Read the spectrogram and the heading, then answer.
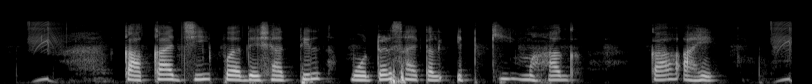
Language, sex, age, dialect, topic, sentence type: Marathi, female, 31-35, Varhadi, banking, statement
